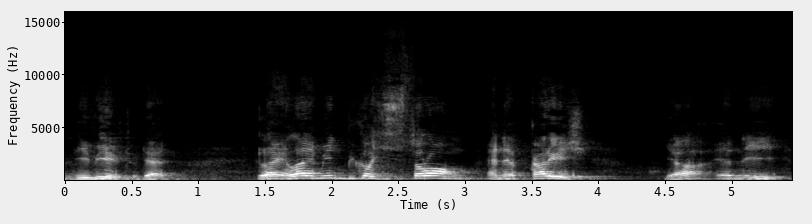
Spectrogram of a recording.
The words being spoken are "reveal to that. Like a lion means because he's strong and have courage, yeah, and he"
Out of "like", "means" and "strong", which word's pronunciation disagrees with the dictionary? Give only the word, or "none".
means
